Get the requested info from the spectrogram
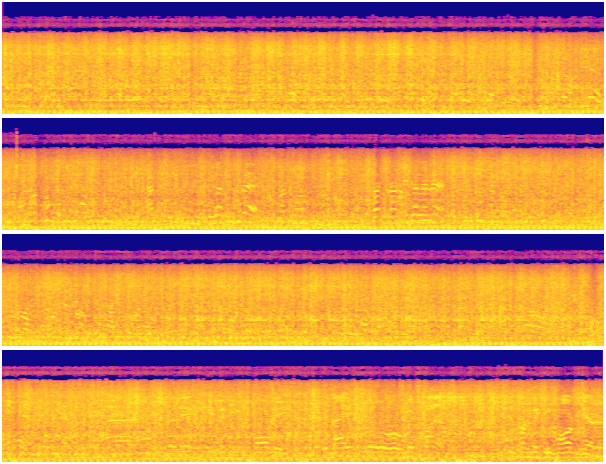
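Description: Outdoor street noise: people's voices in the background over a steady low rumble, which drops away about three-quarters of the way through.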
